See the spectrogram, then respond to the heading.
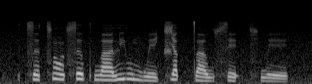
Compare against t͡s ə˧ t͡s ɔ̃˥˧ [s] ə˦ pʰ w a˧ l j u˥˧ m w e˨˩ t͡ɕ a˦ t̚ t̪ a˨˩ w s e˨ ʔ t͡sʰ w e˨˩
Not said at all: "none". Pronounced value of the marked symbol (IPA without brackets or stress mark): s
